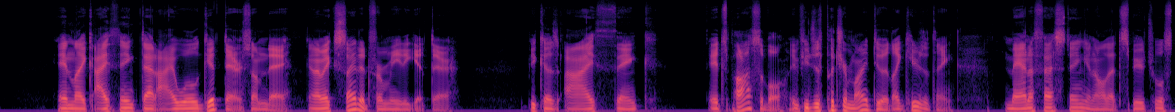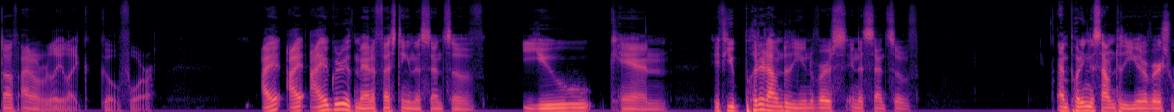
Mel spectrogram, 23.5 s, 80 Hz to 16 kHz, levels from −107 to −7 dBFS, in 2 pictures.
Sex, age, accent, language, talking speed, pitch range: male, 10-29, American, English, 200 wpm, 105-120 Hz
